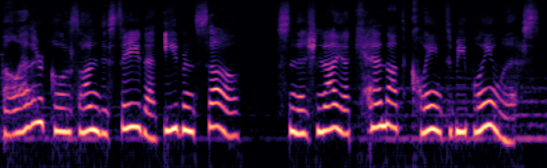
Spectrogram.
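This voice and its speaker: A high, girlish voice of a wise and gentle young deity for a video game. She speaks in composed, measured phrases, formal yet playful. Faint music plays behind her. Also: steady tone. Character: gentle wise childlike female deity and ruler.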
